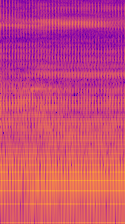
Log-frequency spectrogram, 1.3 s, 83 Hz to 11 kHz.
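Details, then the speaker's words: Adult woman with plantar fasciitis for over 3 years, handheld device in vibration mode, not shockwave, moved around the leg to loosen muscle first: steady buzzing rattle of rapid even pulses; radial shockwave therapy device, vibration mode. "it vibrates through and and creates some stimulation to the tissue we get good blood flow with this this isn't necessarily a shock wave this is just vibration"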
